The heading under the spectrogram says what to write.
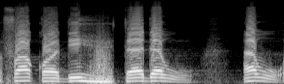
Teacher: waw di sini berhenti, wawnya dimonyokkan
